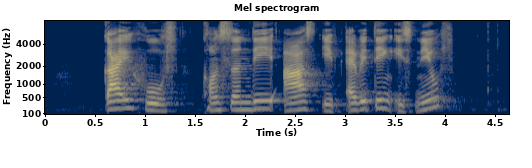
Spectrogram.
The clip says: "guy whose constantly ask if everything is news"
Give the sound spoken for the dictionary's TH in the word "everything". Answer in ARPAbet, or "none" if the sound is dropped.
T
